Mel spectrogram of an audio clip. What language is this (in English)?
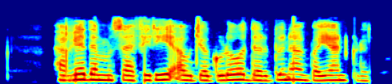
Pashto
